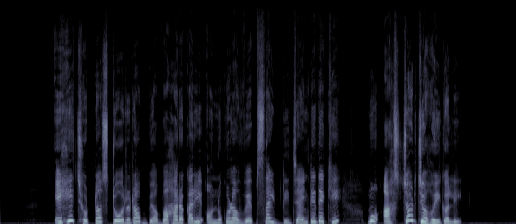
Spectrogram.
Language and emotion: Odia, surprised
